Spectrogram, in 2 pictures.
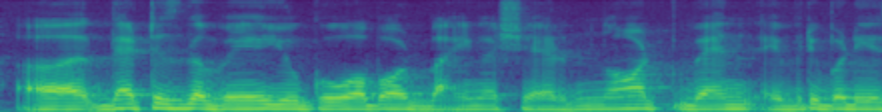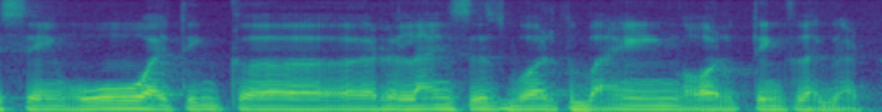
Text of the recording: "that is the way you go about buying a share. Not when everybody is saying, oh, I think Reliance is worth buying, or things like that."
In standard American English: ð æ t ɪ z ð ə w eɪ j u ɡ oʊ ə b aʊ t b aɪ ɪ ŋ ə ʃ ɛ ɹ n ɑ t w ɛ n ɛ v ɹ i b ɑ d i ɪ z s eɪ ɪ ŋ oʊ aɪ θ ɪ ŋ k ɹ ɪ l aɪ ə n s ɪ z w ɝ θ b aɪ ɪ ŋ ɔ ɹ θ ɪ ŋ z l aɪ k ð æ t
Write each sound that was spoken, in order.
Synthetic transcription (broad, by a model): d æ t ɪ z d ə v eɪ j u ɡ oʊ ə b aʊ t b aɪ ɪ ŋ ə ʃ ɛ ɹ n ɑ t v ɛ n ɛ v ɹ i b ɑ d i ɪ z s eɪ ɪ ŋ oʊ aɪ t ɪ ŋ k ɹ ɪ l aɪ ə n s ɪ z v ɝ t b aɪ ɪ ŋ ɔ ɹ t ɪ ŋ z l aɪ k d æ t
